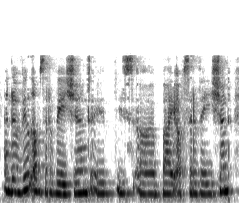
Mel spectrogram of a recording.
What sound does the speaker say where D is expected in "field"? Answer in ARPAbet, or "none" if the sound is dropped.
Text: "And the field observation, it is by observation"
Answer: none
